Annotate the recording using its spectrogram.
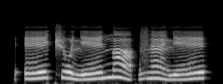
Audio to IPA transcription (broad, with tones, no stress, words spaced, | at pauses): ʔeː˨˦t͡ʃo˧˩lʲeː˨˦nã˥˩ | zɛ̃˧˩lʲeː˨˦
